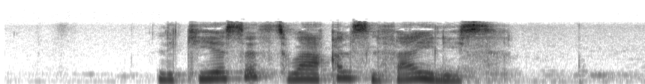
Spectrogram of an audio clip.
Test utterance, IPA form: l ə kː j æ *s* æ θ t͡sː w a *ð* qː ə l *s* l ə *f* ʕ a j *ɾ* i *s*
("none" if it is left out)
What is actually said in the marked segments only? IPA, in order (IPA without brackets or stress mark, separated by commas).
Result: s, ʕ, s, f, l, s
